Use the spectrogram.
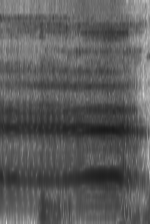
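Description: A human voice imitates a goat, holding one long, nasal, wavering bleat that rises slightly and then drops off, loud and close with nothing else around it.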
